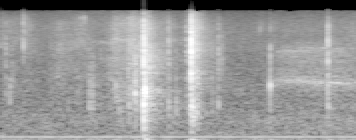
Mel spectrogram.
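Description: Tarot cards being handled and shuffled in the hands, with two sharp card snaps about a second in and a fainter tap shortly after.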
